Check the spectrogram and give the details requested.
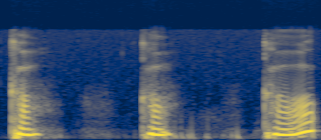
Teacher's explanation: this ko sound low pitched and soft, and it's from your tongue. Your tongue block your throat, so it makes ko. And in English equivalent, got, ko.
